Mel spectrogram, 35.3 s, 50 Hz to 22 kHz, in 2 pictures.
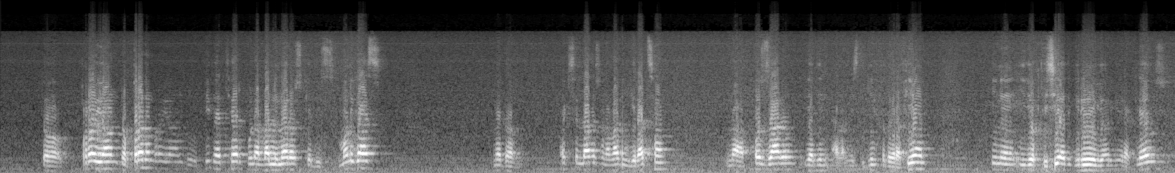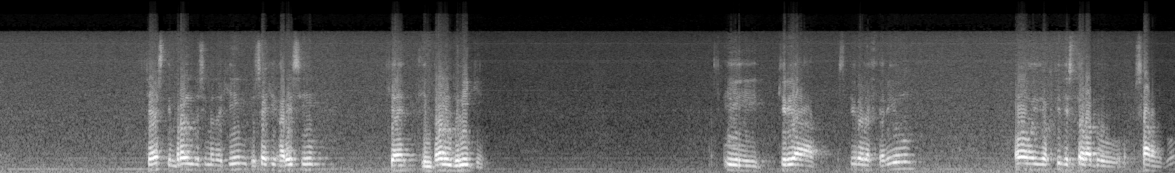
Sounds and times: Speech: 0.6 - 5.8, 7.4 - 10.2, 10.9 - 14.0, 14.8 - 17.6, 19.8 - 22.6, 23.4 - 25.0, 28.3 - 31.4, 32.8 - 35.2.

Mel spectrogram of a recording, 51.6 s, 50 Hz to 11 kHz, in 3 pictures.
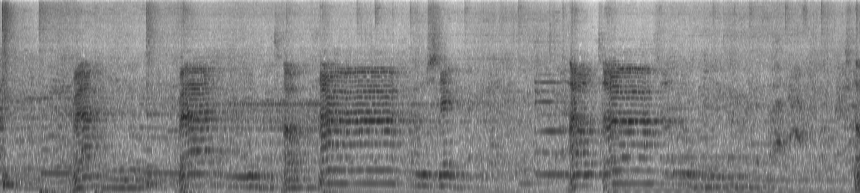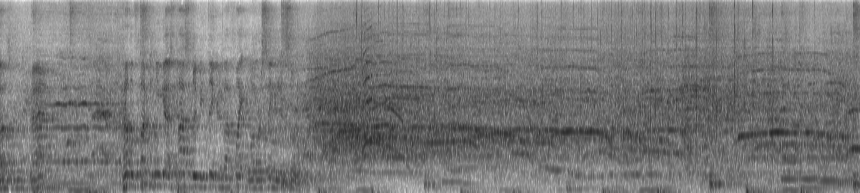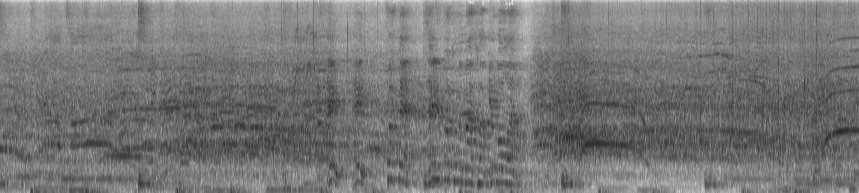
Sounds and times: Music: 0.0 - 51.5.

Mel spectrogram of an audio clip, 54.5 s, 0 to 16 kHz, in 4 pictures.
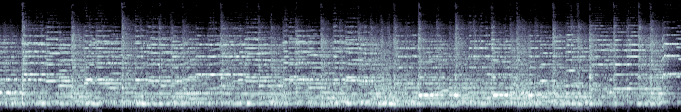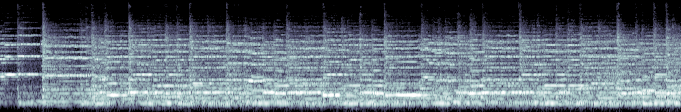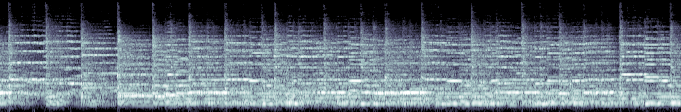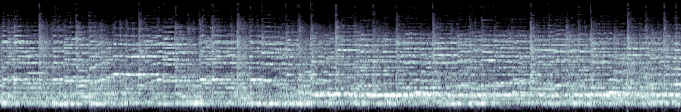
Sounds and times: Guitar: 0.0 - 54.4
Violin, fiddle: 0.0 - 54.4.

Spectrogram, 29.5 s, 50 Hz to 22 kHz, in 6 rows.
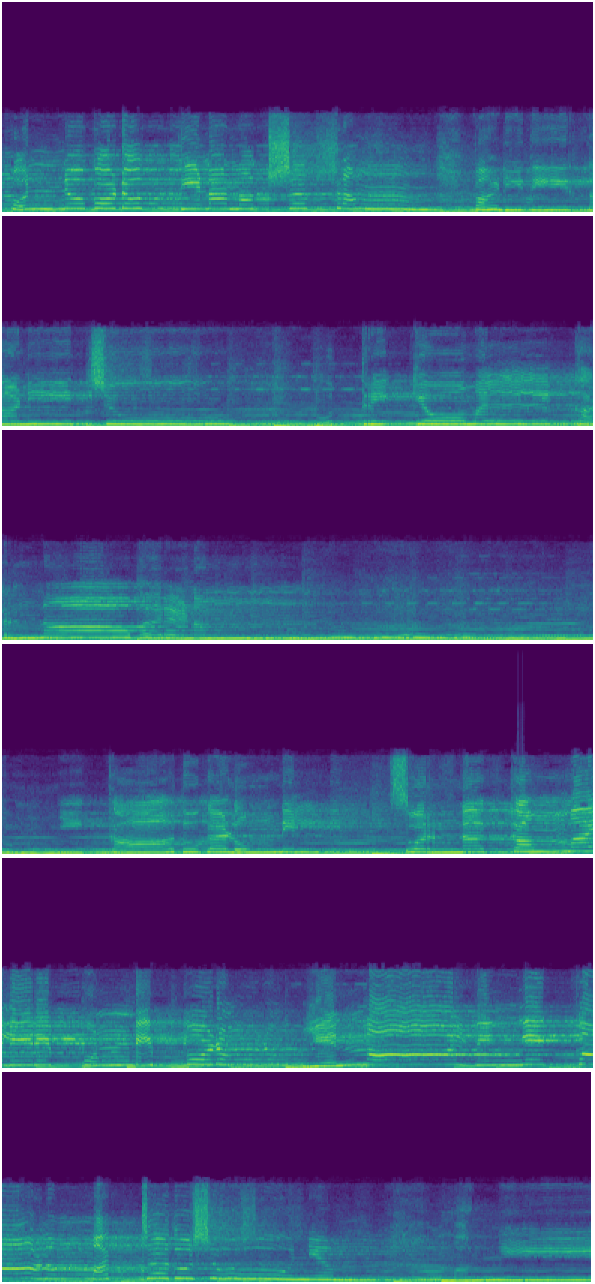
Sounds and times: Music of Asia: 0.0 - 29.5.

